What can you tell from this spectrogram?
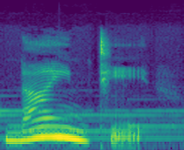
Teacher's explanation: But for t numbers like 30 or 90, the spotlight is at the beginning. [music] The t part is short, fast, and quiet. · All the energy is on nine. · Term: word stress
